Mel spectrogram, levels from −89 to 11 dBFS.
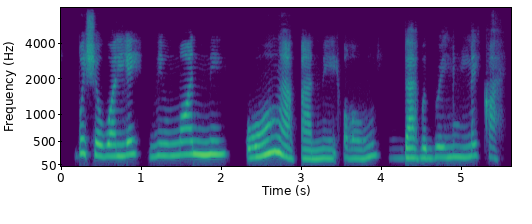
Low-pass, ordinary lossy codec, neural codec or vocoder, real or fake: none; none; codec, 16 kHz, 0.5 kbps, X-Codec, HuBERT features, trained on balanced general audio; fake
